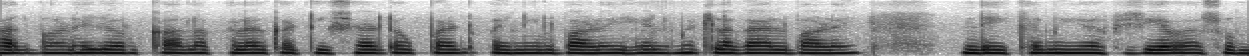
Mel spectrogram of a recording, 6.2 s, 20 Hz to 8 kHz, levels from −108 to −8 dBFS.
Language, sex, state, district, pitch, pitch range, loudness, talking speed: Bhojpuri, male, Uttar Pradesh, Gorakhpur, 185 Hz, 180-185 Hz, -16 LUFS, 155 wpm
